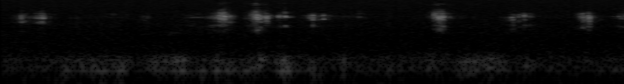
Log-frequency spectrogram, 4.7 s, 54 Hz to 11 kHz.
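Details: Bald eagle pair at a frozen nest in Hanover, Pennsylvania, on 10 February 2017 around 5:46 pm, the female uneasy and laying the season's first egg; faint, high, squeaky chirps come in short clusters over low background rumble.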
